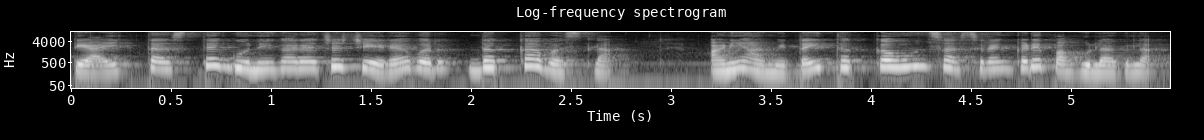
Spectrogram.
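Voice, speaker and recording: A woman narrating a scripted first-person story in a steady, dramatic storytelling manner. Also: high-pitched, quick pace.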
